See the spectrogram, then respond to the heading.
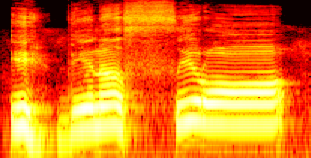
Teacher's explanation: यहाँ इहदिना नहीं पढ़ा जाएगा बल्कि नून सीधा स्वाद के साथ मिलेगा, यहाँ इदगाम शमसी होगा। रा मुतहरिक के ऊपर ज़बर है इसलिए रा मुतहरिक पुर पढ़ी जाएगी। अलिफ से पहले पुर हरफ है।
